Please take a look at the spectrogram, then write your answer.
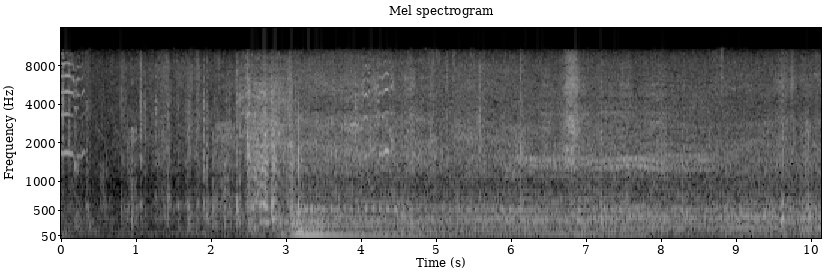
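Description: A safari game drive vehicle's engine cranks and catches at dawn, then settles into a low idle and rumbles steadily as it moves off, close and moderately loud among outdoor ambience.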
